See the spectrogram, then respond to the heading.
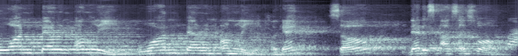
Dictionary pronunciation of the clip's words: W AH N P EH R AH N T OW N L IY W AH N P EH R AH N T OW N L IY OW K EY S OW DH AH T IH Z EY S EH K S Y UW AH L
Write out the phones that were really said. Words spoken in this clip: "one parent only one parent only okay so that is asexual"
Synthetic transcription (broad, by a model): W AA N P EH R AH N T OW N L IY W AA N P EH R AH N T OW N L IY OW K EY S OW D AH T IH S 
